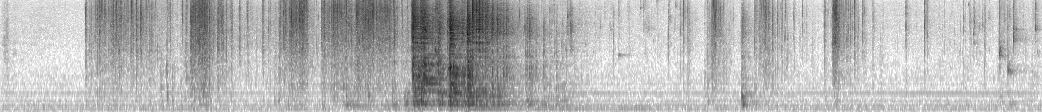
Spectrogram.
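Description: Plastic oven bag crinkling and rustling as it is handled, loudest for about a second some three seconds in, then a few light rustles and clicks.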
